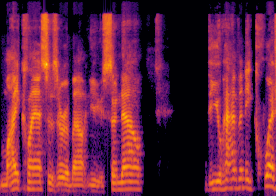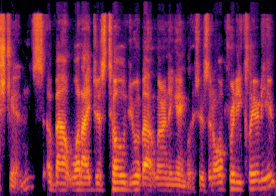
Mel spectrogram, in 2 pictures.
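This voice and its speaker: Speaking in a New York accent, a man at a medium pitch keeps a moderate pace with ordinary pitch variation. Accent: New York American. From US, New York City. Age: 60s. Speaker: English teacher. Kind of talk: one-on-one language lesson.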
